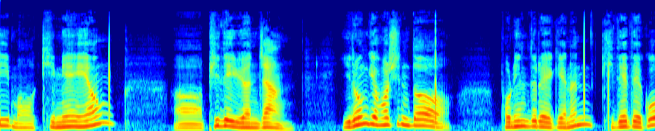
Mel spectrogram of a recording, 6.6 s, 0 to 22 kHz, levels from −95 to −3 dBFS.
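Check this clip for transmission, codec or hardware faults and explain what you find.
The clip has one kind of fault, a loud pop, heard three times: 1.09 to 1.11 s, 4.35 to 4.37 s, and a double pop from 5.84 to 6.10 s. A sudden voltage step, likely from a connector, switch, static discharge or driver glitch, enters the signal path. It lands as a sharp thump standing well above the speech, which carries on underneath.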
